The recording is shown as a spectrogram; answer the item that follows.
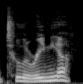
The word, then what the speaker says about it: tularemia: Am I pronouncing it right if I say tularemia? – That's it. Yep.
